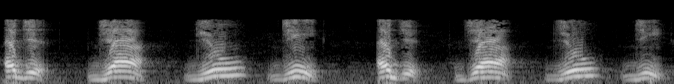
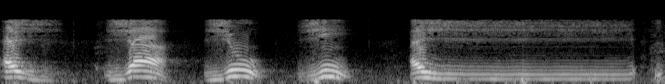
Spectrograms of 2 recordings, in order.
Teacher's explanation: الجيم الفصيحة محبوسة الصوت أيها الإخوة · Shown in: first take · عند نطق الجيم الفصيحة من حيث المكان وسط اللسان، من حيث الصفة انحباس الصوت.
